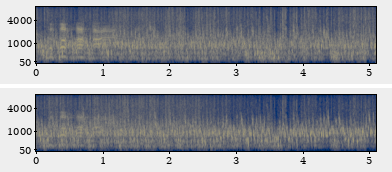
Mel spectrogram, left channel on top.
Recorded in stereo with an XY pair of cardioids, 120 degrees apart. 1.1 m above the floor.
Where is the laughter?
30° left, 1.0 m; by 1.9 s 65° left, 1.7 m.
